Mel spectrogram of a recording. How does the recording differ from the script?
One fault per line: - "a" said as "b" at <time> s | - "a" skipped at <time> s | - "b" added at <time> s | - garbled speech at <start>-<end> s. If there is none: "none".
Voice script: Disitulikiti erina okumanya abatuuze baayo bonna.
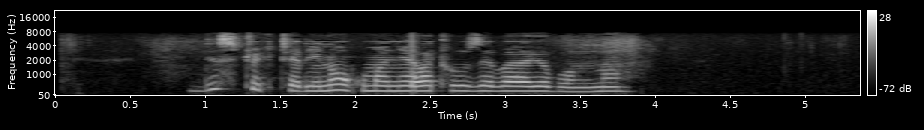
none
